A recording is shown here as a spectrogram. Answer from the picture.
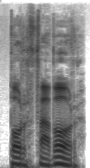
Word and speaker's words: por favor: un café Please is por favor. por favor Each of the final r's is lightly flipped with the very tip of the tongue. Just behind and above the front teeth. The very same tongue placement as an English d, but with the lightest and briefest of touches to produce the flipped Spanish r, r, r, por favor.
